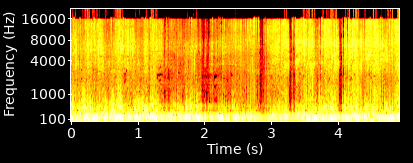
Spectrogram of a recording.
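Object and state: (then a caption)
Metal mesh microphone grille being scratched. Long nails on both hands quickly scratch a bare steel mesh microphone grille, producing a loud, continuous rasping roar. Most of the energy sits low, with a steady buzzy drone around 170 Hz and only faint bright hiss on top. The level stays high throughout, broken only by a few brief dips.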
